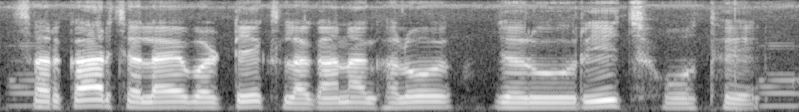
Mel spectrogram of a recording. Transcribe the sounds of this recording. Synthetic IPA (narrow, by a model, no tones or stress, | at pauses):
səɾkaːɾt͡ʃəlaːebəɾʈeːksləɡaːnaɡʱɐlo | d͡ʒəɾuɾit͡ʃʰɦoːt̪ʰɦeː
